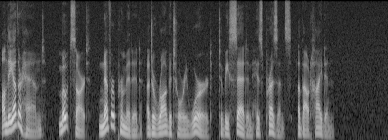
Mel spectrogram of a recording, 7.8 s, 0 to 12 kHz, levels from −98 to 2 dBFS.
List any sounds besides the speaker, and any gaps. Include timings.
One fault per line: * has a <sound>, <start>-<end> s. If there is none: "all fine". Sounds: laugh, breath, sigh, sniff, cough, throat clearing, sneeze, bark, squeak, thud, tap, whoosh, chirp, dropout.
all fine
